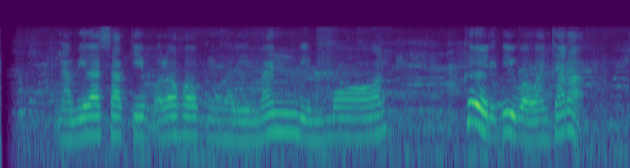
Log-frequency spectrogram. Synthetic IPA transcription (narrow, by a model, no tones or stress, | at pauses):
nabilasakipɔ̰lɔɦɔk̚nimalimandimɔr | kərdiwawaɲt͡ʃaɾa̰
